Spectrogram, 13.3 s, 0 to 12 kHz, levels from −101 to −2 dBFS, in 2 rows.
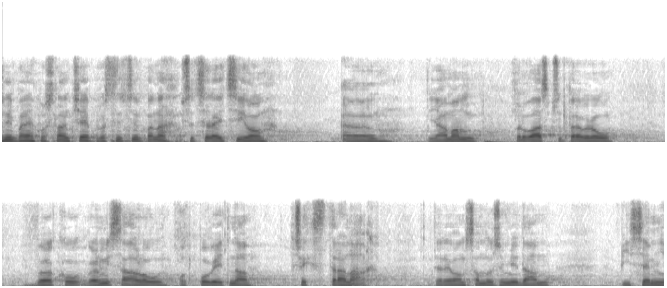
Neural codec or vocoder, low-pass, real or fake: codec, 16 kHz, 4 kbps, FunCodec, trained on Chinese and English, 50 frames a second; 7.2 kHz; fake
